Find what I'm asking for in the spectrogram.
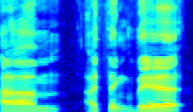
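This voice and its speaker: A man appearing as a comedian guest on a casual podcast, trading deadpan quips with stammering restarts. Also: fairly high pitch, very slow, clean tone, dry recording, studio quality.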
